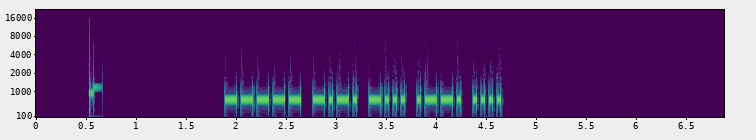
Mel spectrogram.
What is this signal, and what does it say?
Morse code, heard as a keyed tone, about 30 wpm, 700 Hz. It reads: 0CBPH
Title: Code Groups - 5 Letter:Numbers - 30wpm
